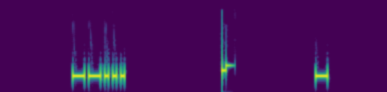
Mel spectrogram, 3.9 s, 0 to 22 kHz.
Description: Morse code, heard as a keyed tone, about 30 wpm, 700 Hz. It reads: 7 T
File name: Single-Letter-Number-30wpm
